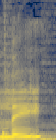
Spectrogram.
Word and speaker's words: lei: Santa wearing a Hawaiian shirt and like with the lei. Is it lei or is it li? How do you pronounce the thing? Lei. It is the lei.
